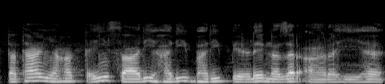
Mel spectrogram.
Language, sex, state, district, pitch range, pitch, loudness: Hindi, male, Jharkhand, Ranchi, 120-145 Hz, 130 Hz, -18 LUFS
